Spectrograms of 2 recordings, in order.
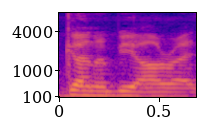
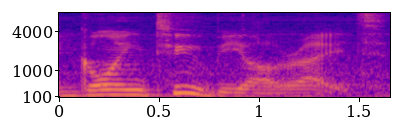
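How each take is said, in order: First: Going to is reduced to one word, gonna. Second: Going to is said in full, two words. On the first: The speaker calls it right. "sounds a little bit better" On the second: The speaker calls it wrong. "it doesn't sound as good"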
